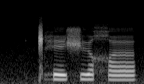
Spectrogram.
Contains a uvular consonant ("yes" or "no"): yes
